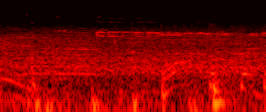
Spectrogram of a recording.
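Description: Faint basketball game broadcast audio: a ball bouncing on the hardwood and scattered sneaker squeaks over a low arena murmur, with a brief high squeak a little before the middle.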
